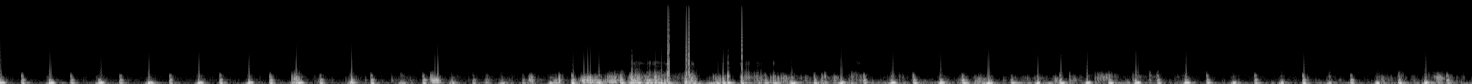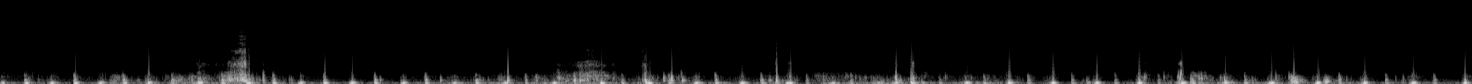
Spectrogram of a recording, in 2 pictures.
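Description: Steady, regular low thumping heartbeat through a stethoscope, with brief rubbing noises from the chest piece.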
